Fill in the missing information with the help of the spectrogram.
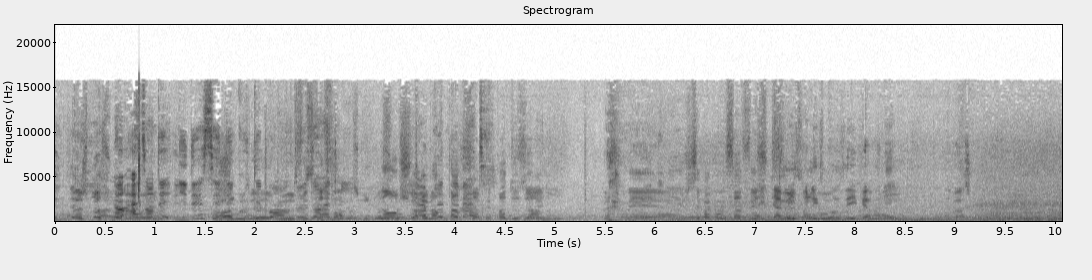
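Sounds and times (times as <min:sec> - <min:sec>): low engine drone: 0:06.7 - 0:10.0.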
